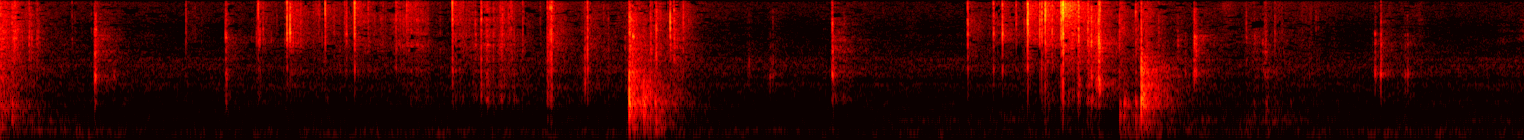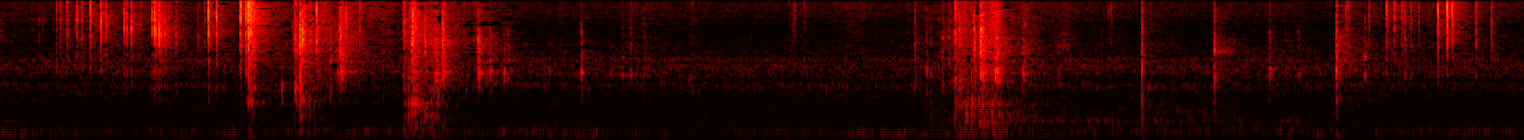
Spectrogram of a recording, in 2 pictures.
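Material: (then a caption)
Soap. A solid purple-swirled bar of soap with a green core is held in hand and scraped and carved with a metal knife, cutting off curls. Quiet, bright, dry scraping and crisp tearing strokes come in irregular bursts with short pauses between them, with no ringing after each cut.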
